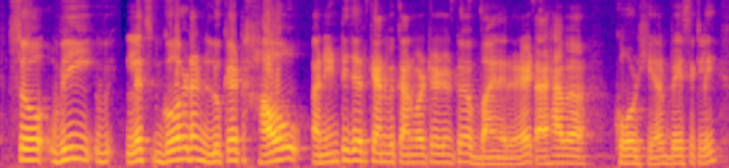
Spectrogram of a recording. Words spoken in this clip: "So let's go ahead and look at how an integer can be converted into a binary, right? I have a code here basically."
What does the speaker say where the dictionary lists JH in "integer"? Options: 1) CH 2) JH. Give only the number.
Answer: 2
